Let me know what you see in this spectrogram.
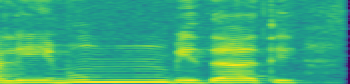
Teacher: तनवीन को हमने मीम में चेंज किया और उसके बाद हमने इसको गुन्ना बना दिया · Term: इक़लाब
